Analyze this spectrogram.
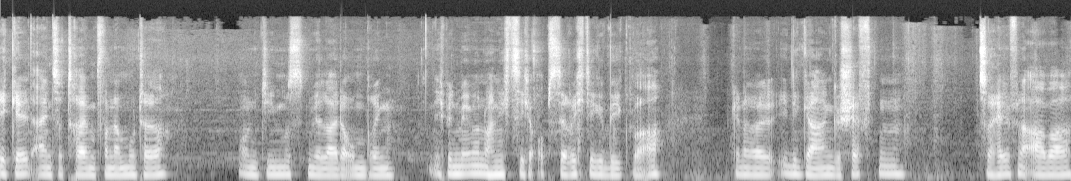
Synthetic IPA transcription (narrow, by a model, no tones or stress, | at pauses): ʔiːɐɡɛltʔa̰ɪnt͡sutʁ̥aɪbm̩fɔndeːɐmʊtʰɐ | ʊntd̥iːmʊstn̩viːɐlaɪɾɐʔʊmbʁɪŋən | ʔɪçb̥ɪnmiːɐʔɪmɐnɔχnɪçtz̥ɪçɐʔɔpsd̥eːɐʁɪçtɪɡəveːkv̥a̰ːɐ | ɡ̥ɛnəʁɛlʔɪleɡaːlənɡəʃɛftn̩ | t͡suɦɛlfn̩ʔa̰ːbɐ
